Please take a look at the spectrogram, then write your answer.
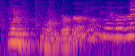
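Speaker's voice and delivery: fast cooing pet talk, rising high; talking to a baby. Acted. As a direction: tease the dog with a treat. Coaxing dog with squeaky toy.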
